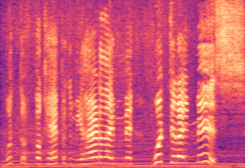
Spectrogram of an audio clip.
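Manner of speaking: high, loud, bewildered outrage; furious yelling. Real, not acted. Angry racer baffled by the game, furious yelling. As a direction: shout it, stretching the end. Furious at losing place in race.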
